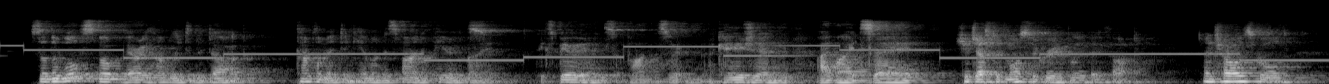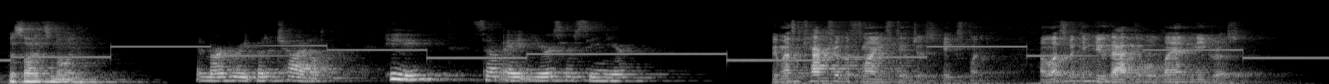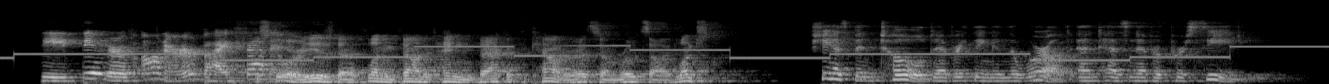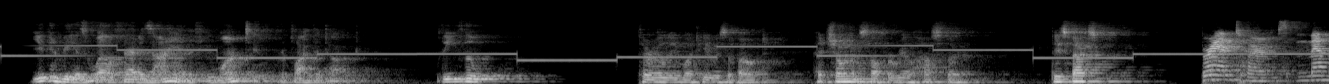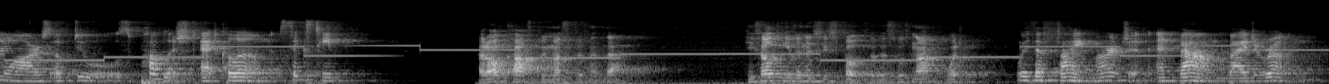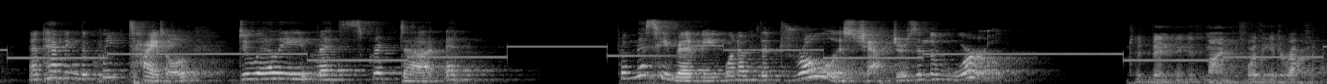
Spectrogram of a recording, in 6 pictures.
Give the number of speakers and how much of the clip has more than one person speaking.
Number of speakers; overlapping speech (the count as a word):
eight, about 1%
